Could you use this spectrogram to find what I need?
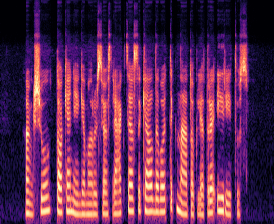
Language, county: Lithuanian, Marijampolė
